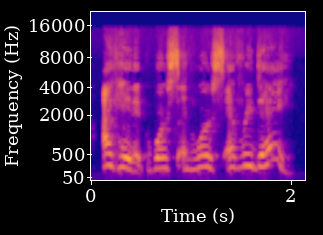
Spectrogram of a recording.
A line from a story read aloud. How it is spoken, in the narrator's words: cried Randolph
